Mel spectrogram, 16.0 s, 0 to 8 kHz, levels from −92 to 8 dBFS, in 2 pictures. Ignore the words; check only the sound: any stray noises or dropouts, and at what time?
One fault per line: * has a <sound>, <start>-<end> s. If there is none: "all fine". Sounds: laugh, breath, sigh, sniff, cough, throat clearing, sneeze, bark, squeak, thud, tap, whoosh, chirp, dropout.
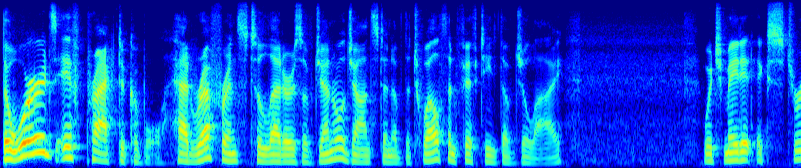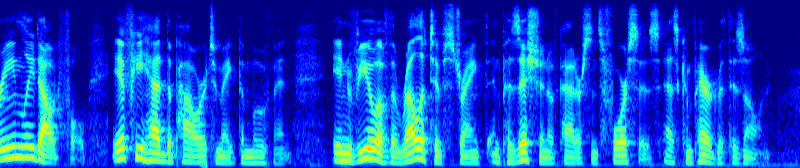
all fine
